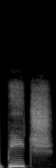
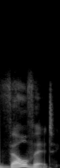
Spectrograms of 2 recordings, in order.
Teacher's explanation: The sound in beach, you use two lips. The sound of velvet, you use your top teeth and your bottom lip.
